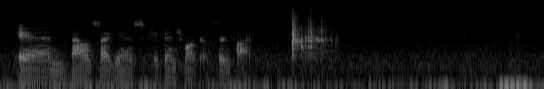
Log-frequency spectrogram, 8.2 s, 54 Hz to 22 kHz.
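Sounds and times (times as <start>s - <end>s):
speech: 0.3s - 3.9s
die rolled across a table: 4.4s - 5.2s.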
